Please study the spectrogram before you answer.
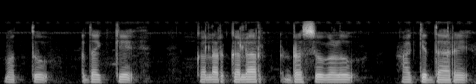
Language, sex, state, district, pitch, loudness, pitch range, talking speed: Kannada, male, Karnataka, Bidar, 115 Hz, -20 LUFS, 110-115 Hz, 75 wpm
